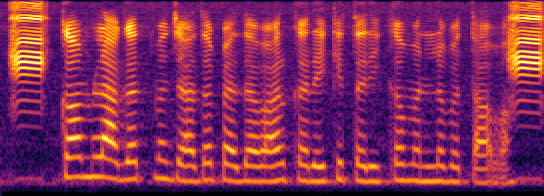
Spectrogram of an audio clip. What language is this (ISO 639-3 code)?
hne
